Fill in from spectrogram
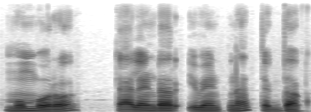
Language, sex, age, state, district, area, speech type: Kannada, male, 18-30, Karnataka, Tumkur, rural, read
